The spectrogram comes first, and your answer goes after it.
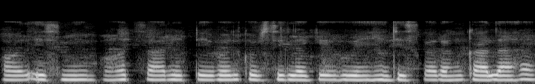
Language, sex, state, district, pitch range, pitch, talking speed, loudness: Hindi, female, Jharkhand, Deoghar, 205-215 Hz, 210 Hz, 155 wpm, -14 LUFS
